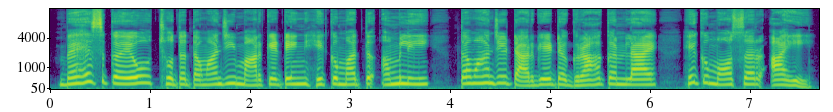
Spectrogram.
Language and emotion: Sindhi, neutral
